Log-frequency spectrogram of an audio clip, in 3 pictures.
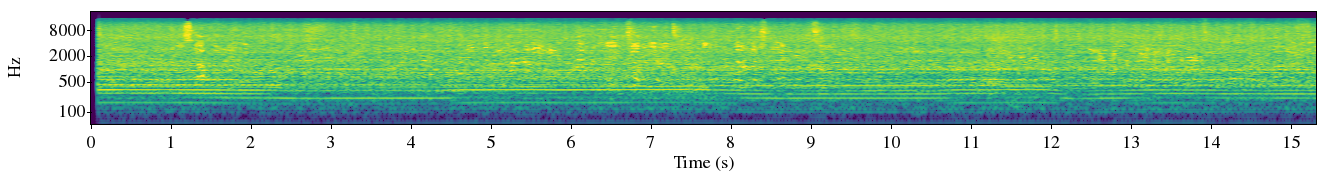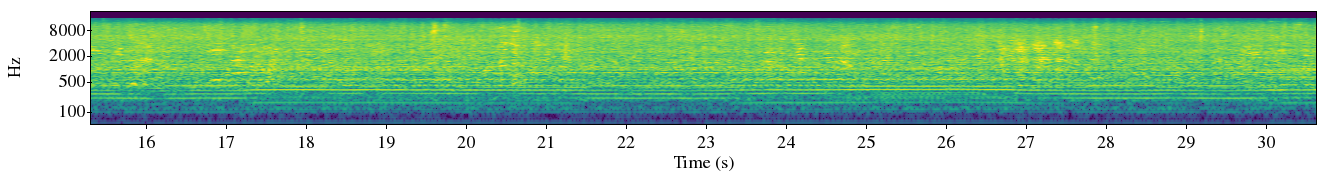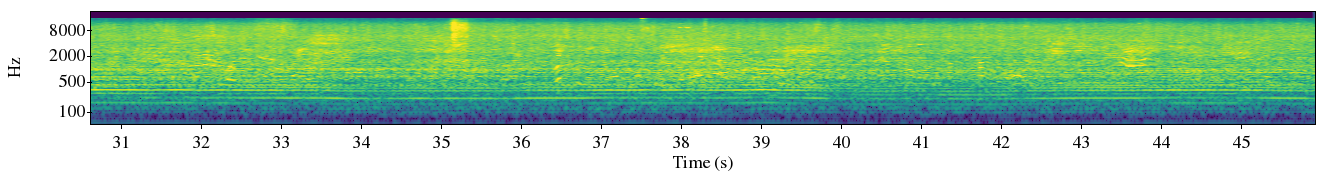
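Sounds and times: rally car engine running: 0.0s - 45.9s.

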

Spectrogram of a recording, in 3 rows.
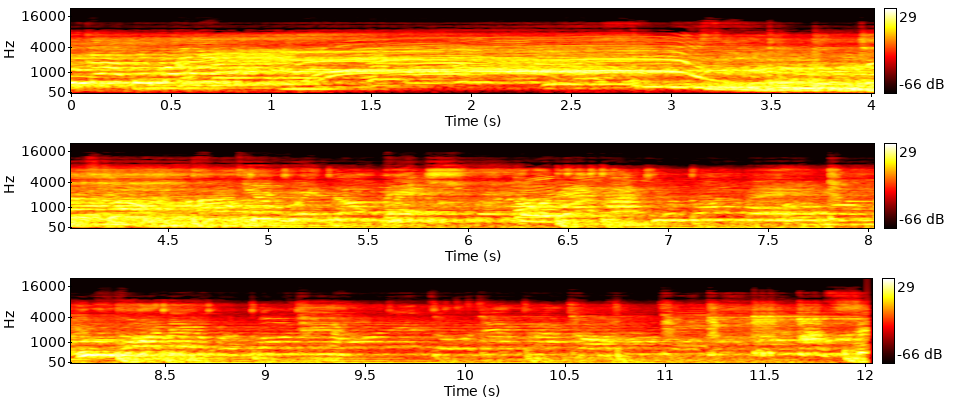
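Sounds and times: crowd whooping and screaming: 0.0s - 5.4s
hip-hop concert music: 0.0s - 12.0s.

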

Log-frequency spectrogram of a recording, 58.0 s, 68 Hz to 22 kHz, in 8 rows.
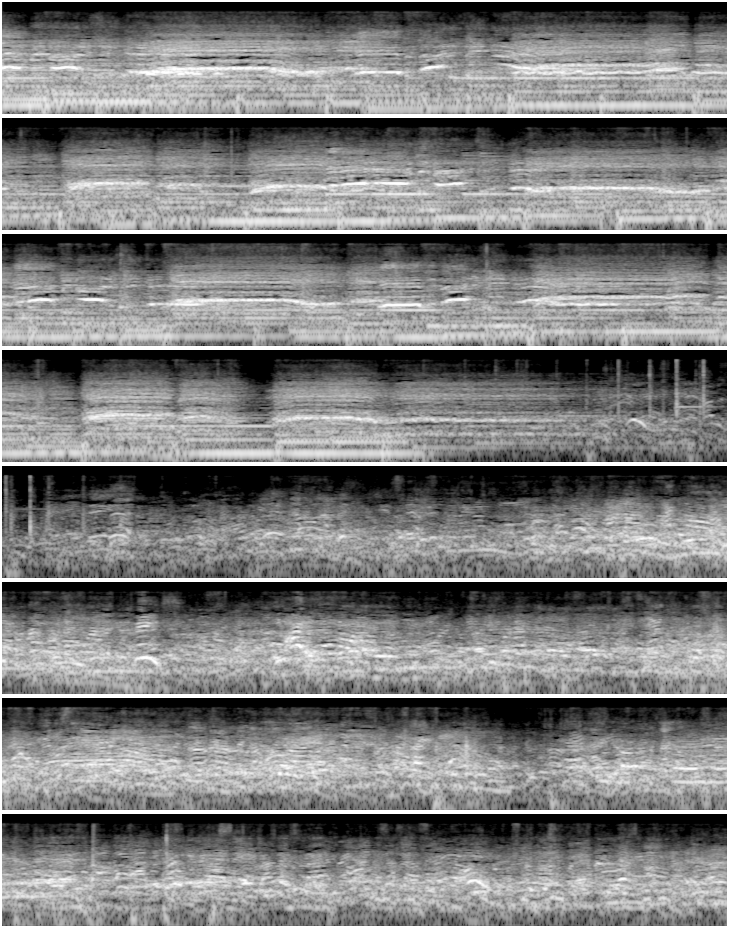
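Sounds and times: crowd of people talking: 0.0s - 58.0s.

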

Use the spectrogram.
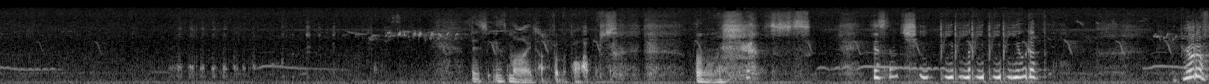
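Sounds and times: high bird trill: 0.0s - 6.3s, 7.0s - 12.0s
clicking bird chirps: 2.8s - 4.6s.

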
